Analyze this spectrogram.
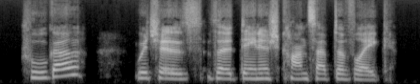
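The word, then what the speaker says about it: hygge: years out of Japan, or I think it's pronounced Huga, which is the Danish concept of like taking time, even small amounts of time for yourself and for your own well-being.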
